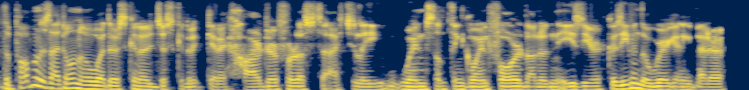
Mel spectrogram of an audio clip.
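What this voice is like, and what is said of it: Irish accent. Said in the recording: “you have an accent different than mine. Where are you from? ... I'm from Ireland.”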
